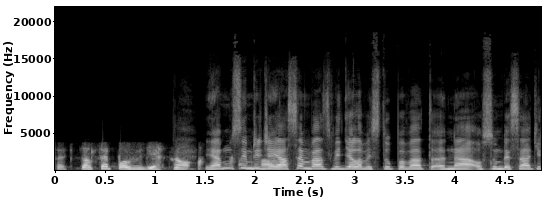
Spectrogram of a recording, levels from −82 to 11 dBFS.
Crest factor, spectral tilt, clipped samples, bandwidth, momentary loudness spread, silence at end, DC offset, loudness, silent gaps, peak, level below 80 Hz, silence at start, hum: 16 dB; -5 dB/octave; under 0.1%; 15 kHz; 5 LU; 0 s; under 0.1%; -16 LUFS; none; 0 dBFS; -52 dBFS; 0 s; none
